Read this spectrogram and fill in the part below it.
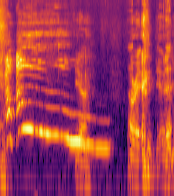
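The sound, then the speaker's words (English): A person lets out a drawn-out, wavering howl, imitating a wolf, the pitch sliding slowly downward for about two seconds before breaking off into quick chatter. “This guy looked like he thinks wolf whistling is just actually howling.”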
